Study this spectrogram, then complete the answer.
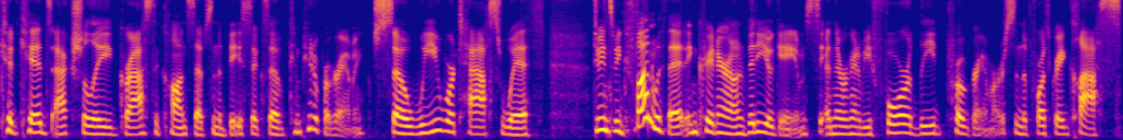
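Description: A woman with an American accent speaks at a fairly quick pace with hardly any pauses. Hers is a plain, everyday voice, fairly low in pitch, with ordinary pitch variation. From US Pacific Northwest, Seattle. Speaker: retail sustainability executive. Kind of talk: interview.

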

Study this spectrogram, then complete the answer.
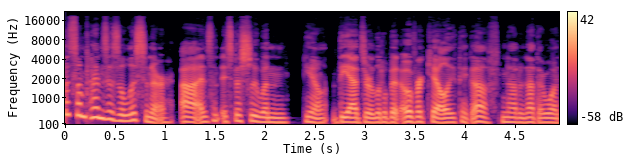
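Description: A woman at a fairly low pitch with ordinary variation, talking at a very fast pace, in a very clean, dry, close recording with a silent background and no echo. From Canada. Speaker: podcast host. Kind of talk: interview.

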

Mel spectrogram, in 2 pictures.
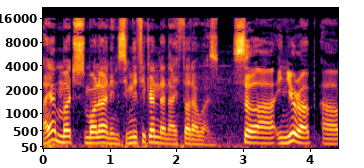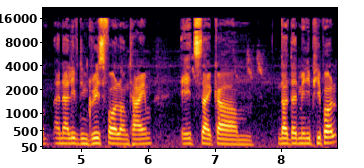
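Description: A man talks at a moderate pace. His voice is fairly high, with ordinary pitch variation. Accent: French. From France. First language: French. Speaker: interviewee. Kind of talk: casual interview. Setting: coffee shop.

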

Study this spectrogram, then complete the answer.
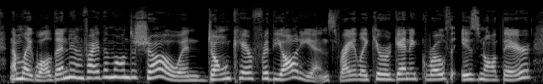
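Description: A woman speaks with a Portuguese accent. Her tone is animated and her intonation lively. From Portugal. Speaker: podcast consultant. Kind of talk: interview.

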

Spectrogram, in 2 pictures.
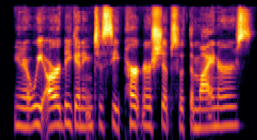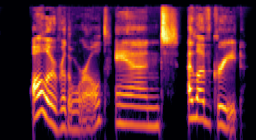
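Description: In a dry, close sound with no echo on a very clean recording with a silent background, a woman with an American accent uses an ordinary speaking voice at a medium pitch and a moderate pace. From Texas. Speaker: bank executive and bitcoin expert. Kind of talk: interview.

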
